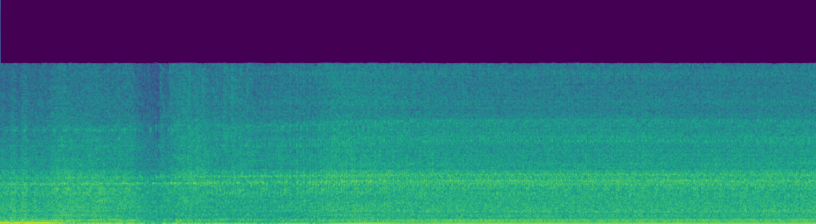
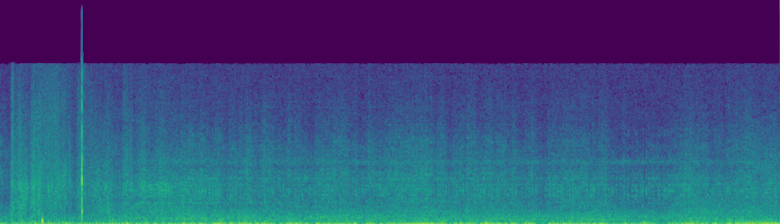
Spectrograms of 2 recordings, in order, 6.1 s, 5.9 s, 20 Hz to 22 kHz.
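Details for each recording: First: BMW 335i after misfires: starter turns, engine fires and settles to a smooth steady idle with no stumble; running normally. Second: BMW 335i with a known misfire that is worst on cold start: uneven, lumpy idle that sags and stumbles, sharp clacks early and loud injector tick; engine misfiring and dying, cause not confirmed.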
